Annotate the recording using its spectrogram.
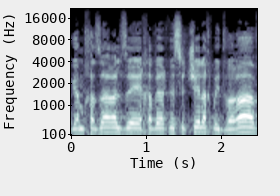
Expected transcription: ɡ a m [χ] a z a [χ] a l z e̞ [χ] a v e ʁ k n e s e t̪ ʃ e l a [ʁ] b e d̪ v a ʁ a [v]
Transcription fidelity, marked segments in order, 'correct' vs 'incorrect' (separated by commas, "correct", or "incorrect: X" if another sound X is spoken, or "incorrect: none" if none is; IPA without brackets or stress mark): correct, incorrect: ʁ, correct, incorrect: χ, correct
